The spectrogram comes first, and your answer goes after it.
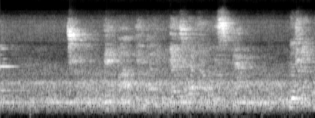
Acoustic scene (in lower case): subway station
